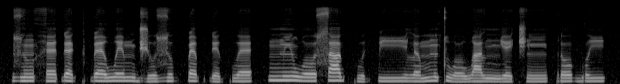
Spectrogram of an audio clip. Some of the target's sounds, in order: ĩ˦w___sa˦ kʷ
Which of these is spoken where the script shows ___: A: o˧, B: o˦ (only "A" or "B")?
A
